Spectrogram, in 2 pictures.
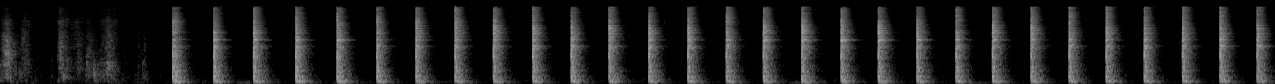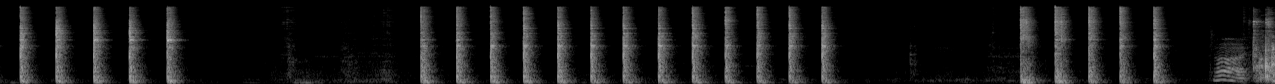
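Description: Steady, rapid hammer blows ring out in long regular runs while a farrier rasp is forged into a rough knife blank at a forge, with brief pauses between the runs and no talk.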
